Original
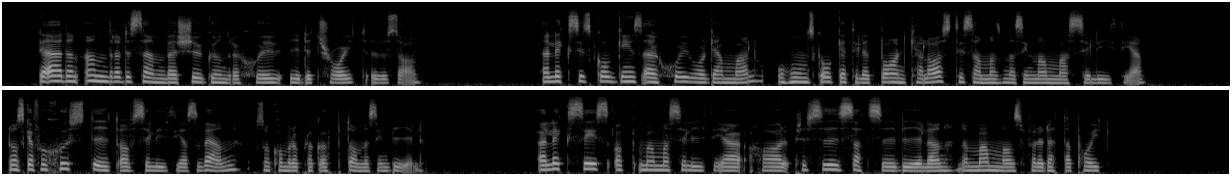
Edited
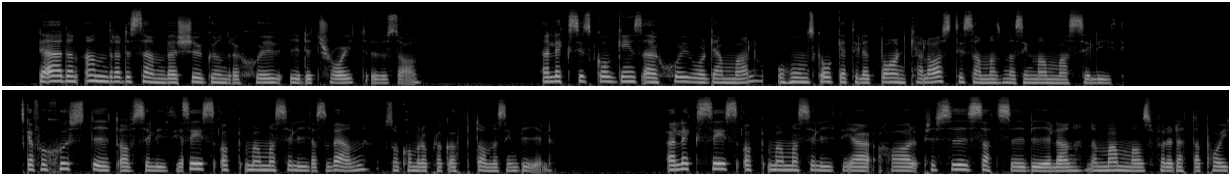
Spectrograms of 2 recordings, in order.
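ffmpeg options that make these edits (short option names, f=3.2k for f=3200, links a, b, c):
-filter_complex "[0:a]asplit=5[a][b][c][d][e];[a]atrim=end=11.22,asetpts=PTS-STARTPTS,afade=t=out:st=11.216:d=0.004:c=hsin[f];[b]atrim=start=11.22:end=12.48,asetpts=PTS-STARTPTS,volume=0[g];[c]atrim=start=12.48:end=14.092,asetpts=PTS-STARTPTS,afade=t=in:d=0.004:c=hsin[h];[d]atrim=start=18.028:end=19.322[i];[e]atrim=start=14.088[j];[f][g][h]concat=n=3:v=0:a=1[k];[k][i]acrossfade=d=0.004:c1=hsin:c2=hsin[l];[l][j]acrossfade=d=0.004:c1=hsin:c2=hsin"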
